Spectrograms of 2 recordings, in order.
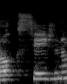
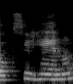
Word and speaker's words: oxígeno: É oxígeno mesmo, não é oxigênio, não. Nostalgia está incorreto, porque no espanhol a gente fala nostalgia, a sílaba tônica vai estar aqui.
